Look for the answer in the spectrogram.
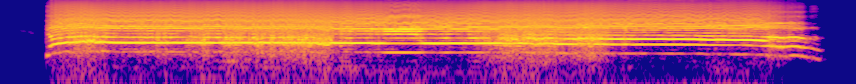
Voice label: angry man shouting loudly; furious

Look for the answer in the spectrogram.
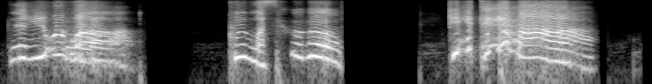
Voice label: young american woman spea, breathing

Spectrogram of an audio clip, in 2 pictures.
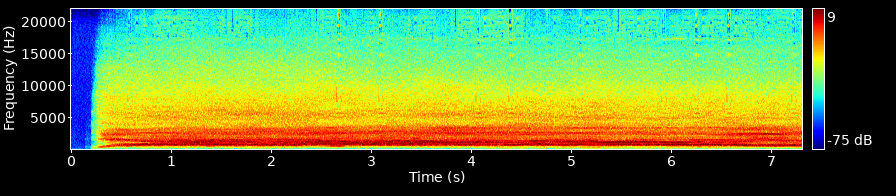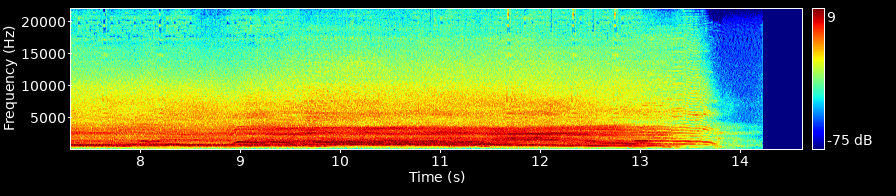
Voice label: a shouting match, argument

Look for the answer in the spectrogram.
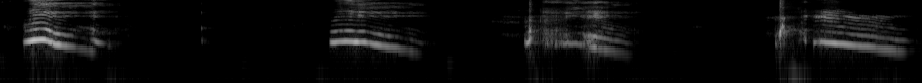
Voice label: girl voice wow

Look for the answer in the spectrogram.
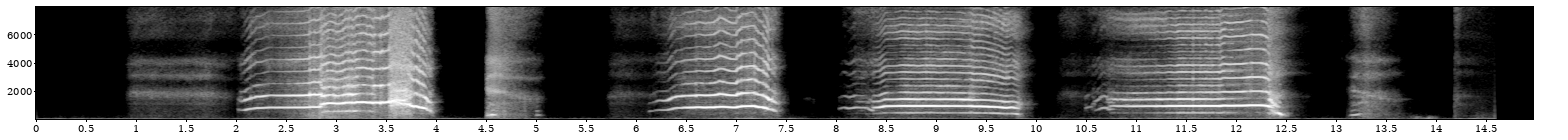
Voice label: help me scaring sound, female voice

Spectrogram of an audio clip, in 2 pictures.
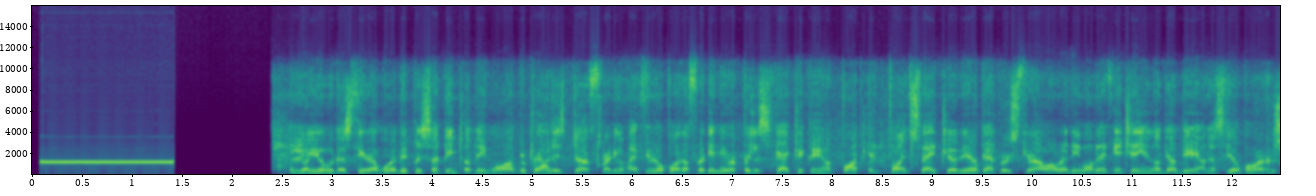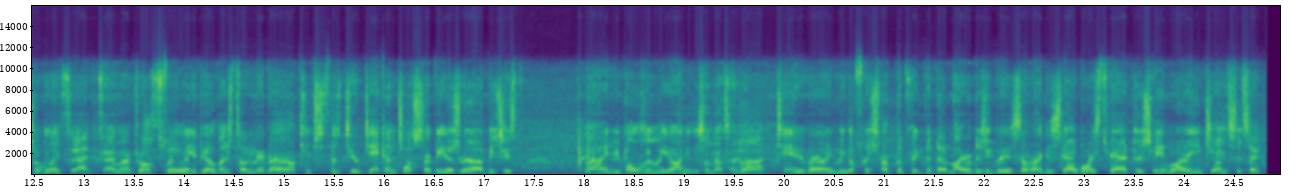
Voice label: multiple overlapping voic; documentary

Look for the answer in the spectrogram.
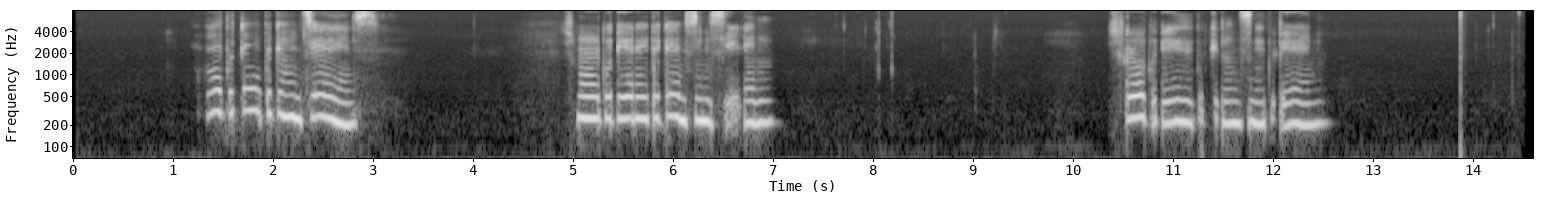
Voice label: a sweet woman saying six, counting

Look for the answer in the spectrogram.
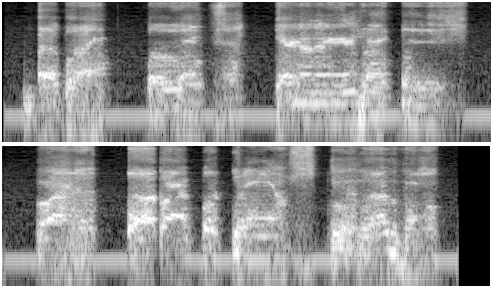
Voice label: troll talking

